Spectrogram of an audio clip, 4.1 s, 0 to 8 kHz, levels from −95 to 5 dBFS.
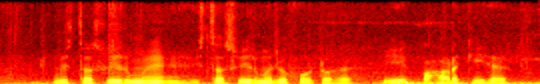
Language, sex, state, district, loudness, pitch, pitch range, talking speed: Hindi, male, Chhattisgarh, Raipur, -17 LUFS, 135 Hz, 130-140 Hz, 205 wpm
